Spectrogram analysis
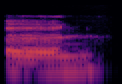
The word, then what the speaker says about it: earn: goes skiing every day notice urn pronunciation is like urn I need to go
